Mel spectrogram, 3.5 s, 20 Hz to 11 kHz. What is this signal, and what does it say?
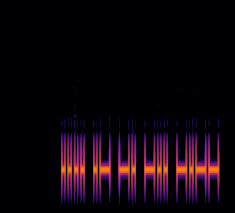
Morse code, heard as a keyed tone, about 25 wpm, 700 Hz. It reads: HANDY
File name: 5 Letter Words - First 3 Letters Given - 25wpm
